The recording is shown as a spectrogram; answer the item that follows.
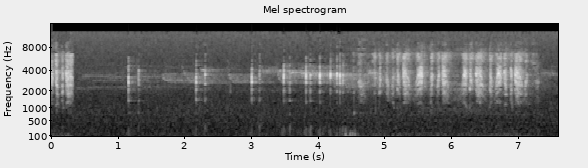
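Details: Western capercaillie (Tetrao urogallus), lek song: courtship display at the lek.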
